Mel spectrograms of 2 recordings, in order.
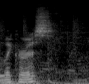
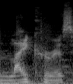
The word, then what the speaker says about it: Lycoris: So yeah, there's 1200 damage taken from the Licorice. Or Lycoris, if you guys want me to pronounce it a bit more correctly.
